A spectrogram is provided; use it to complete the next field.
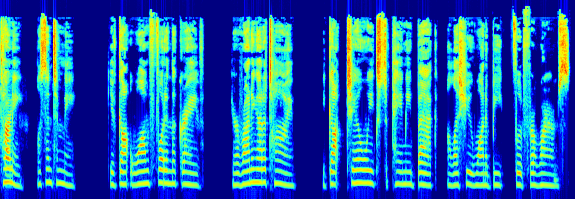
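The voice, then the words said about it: Gruff mafia mobster film impression. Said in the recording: “that was my best impression of Marlon Brando in The Godfather ... playing the part of obviously a mobster, a person who's in the mafia”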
